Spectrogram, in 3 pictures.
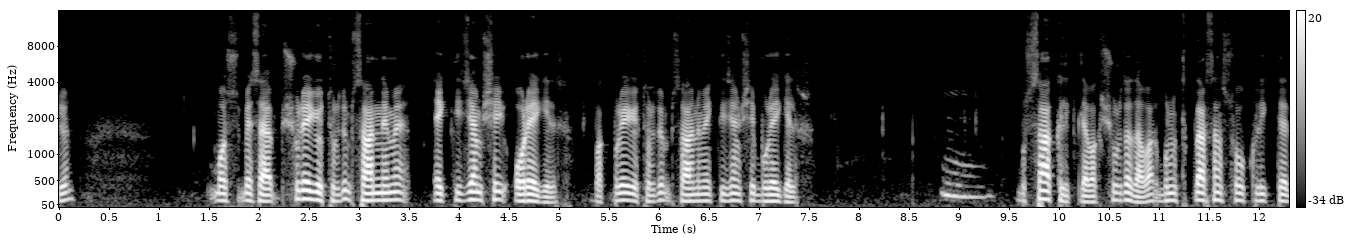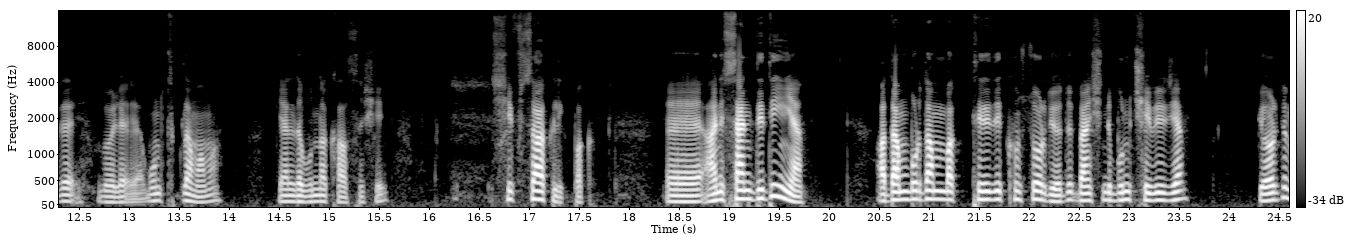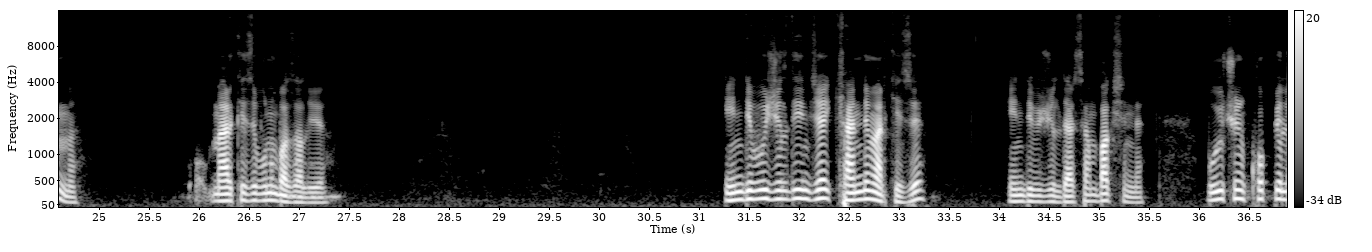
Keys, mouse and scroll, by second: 1.9 shift+a, 2.8 shift+a, 5.4 shift+right click, 5.6 shift+a, 7.9 shift+middle click, 8.4 scroll down 4, 8.5 middle click, 9.2-10.6 shift+right drag, 10.6-15.9 drag, 15.9 shift+right click, 16.7-17.9 shift+right drag, 17.9-20.4 middle drag, 20.4-21.9 drag, 21.9 scroll down 1, 22.4-22.9 scroll up 1, 22.9 click, 23.6 r, 26.5 click, 26.8 r, 28.2 click, 28.4 r, 30.1-31.9 drag, 31.9 r, 33.9-35.3 drag, 35.3 scroll up 1, 35.9-36.8 drag.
